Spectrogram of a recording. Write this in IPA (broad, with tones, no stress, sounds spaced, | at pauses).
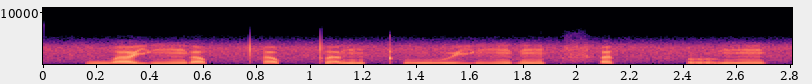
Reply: w ɐ˧ j ŋ ɐ˧ p̚ t̪ʰ ɐ˨ p̚ t̪ ɐ˨˩ ŋ t̪ʰ uː˨ j ŋ ʊ˥ ŋ t͡sʰ ɐ˧ t̚ h ʊ˨˥ ŋ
